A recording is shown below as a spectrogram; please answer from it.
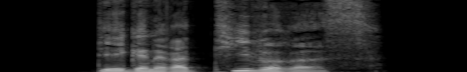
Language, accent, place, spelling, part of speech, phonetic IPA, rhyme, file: German, Germany, Berlin, degenerativeres, adjective, [deɡeneʁaˈtiːvəʁəs], -iːvəʁəs, De-degenerativeres.ogg
- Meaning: strong/mixed nominative/accusative neuter singular comparative degree of degenerativ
